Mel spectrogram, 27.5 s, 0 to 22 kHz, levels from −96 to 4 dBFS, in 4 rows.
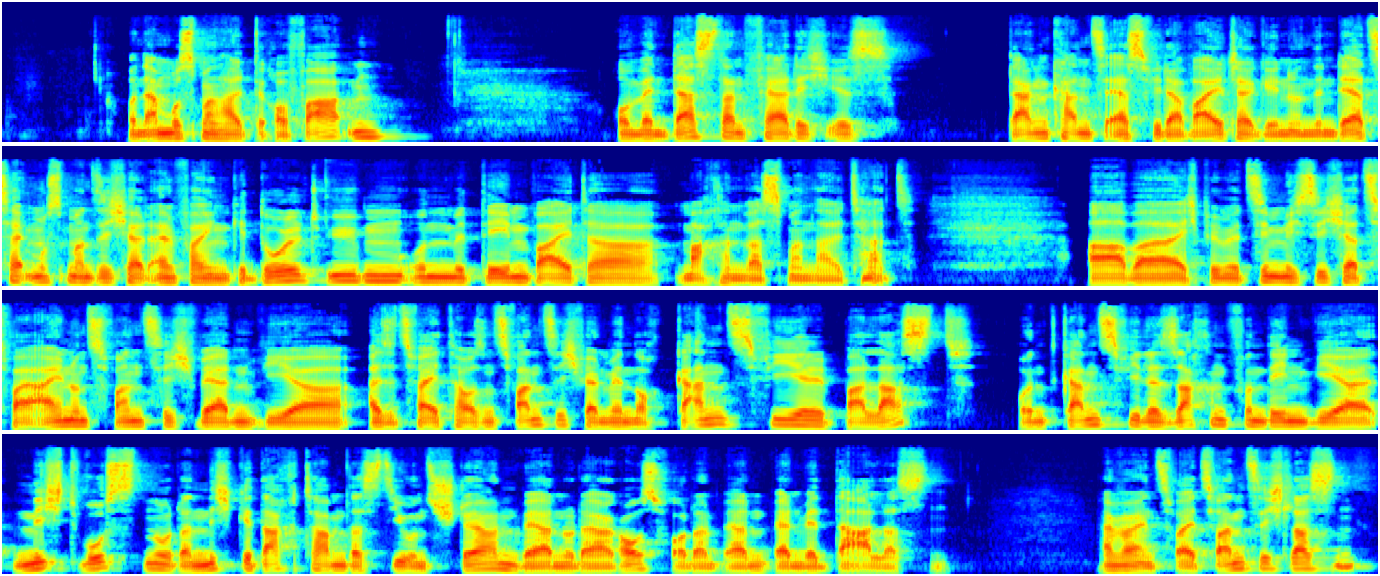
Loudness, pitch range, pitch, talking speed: -19 LUFS, 85-105 Hz, 95 Hz, 185 wpm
